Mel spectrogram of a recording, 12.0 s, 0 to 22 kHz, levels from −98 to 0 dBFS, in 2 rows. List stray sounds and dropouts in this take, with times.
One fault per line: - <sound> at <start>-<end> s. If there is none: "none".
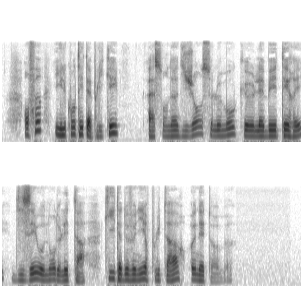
none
